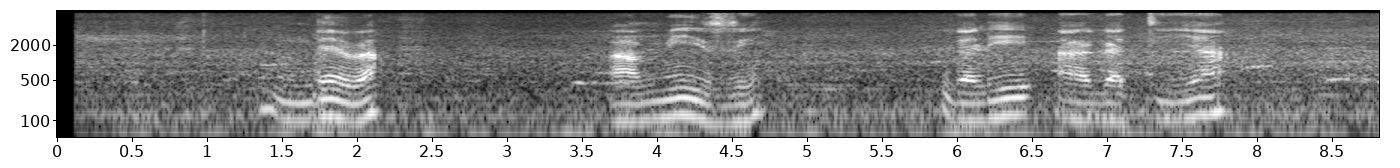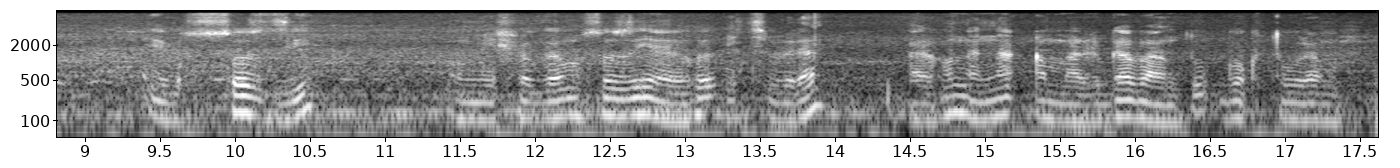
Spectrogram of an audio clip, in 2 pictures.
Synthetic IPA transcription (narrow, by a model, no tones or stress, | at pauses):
muːnde̞ːβa | miːzi | ɡaɾiahaɡatija | eβiso̞zi | umiːʃo̞ɡamuso̞zihaɾiɦo̞ʔeciβiɾa | haɾiɦo̞nanaːmaʒuɡaβaːntuɡo̞ku̥tuːɾamu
